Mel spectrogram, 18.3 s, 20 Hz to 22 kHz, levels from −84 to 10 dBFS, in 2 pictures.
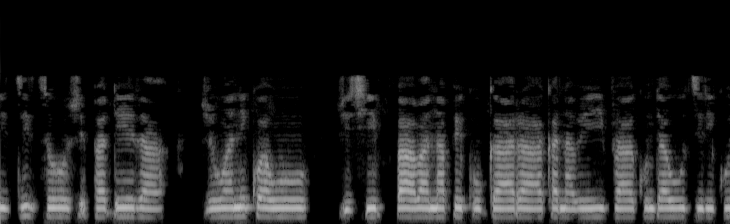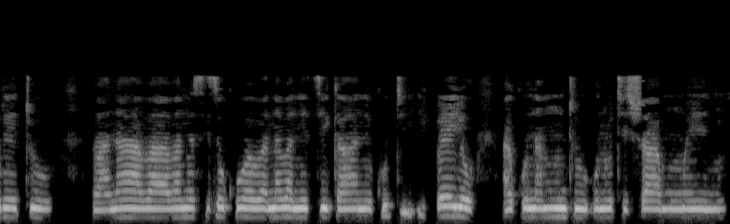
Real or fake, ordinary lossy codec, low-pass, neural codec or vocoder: real; MP3, 24 kbps; 5.4 kHz; none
